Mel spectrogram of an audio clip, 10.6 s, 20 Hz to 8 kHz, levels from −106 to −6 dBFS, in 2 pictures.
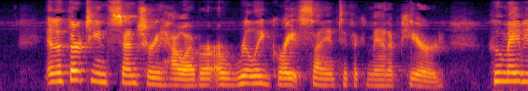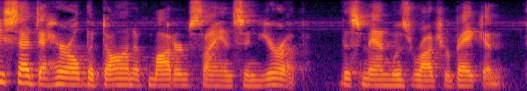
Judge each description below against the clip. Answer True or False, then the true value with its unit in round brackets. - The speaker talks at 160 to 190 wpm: True (165 wpm)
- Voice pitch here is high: False (160 Hz)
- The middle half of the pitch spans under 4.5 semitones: True (3.8 semitones)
